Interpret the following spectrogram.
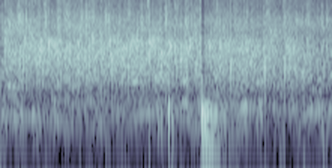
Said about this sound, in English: another round of applause to Dr. Neva Alexander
